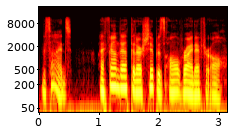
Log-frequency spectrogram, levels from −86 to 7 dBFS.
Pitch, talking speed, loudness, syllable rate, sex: 130 Hz, 230 wpm, -16 LUFS, 6.2 syllables/s, male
